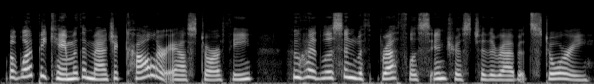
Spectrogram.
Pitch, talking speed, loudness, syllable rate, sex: 260 Hz, 190 wpm, -15 LUFS, 6.0 syllables/s, female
